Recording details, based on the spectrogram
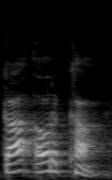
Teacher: कंठ से इनका उच्चारण होता है यानी कि गले से इनका उच्चारण होता है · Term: कंठ ध्वनियां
